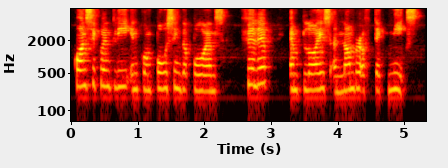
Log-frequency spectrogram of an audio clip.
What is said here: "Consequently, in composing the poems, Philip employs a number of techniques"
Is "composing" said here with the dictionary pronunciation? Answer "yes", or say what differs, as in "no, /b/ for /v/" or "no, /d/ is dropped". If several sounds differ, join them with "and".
no, /s/ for /z/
